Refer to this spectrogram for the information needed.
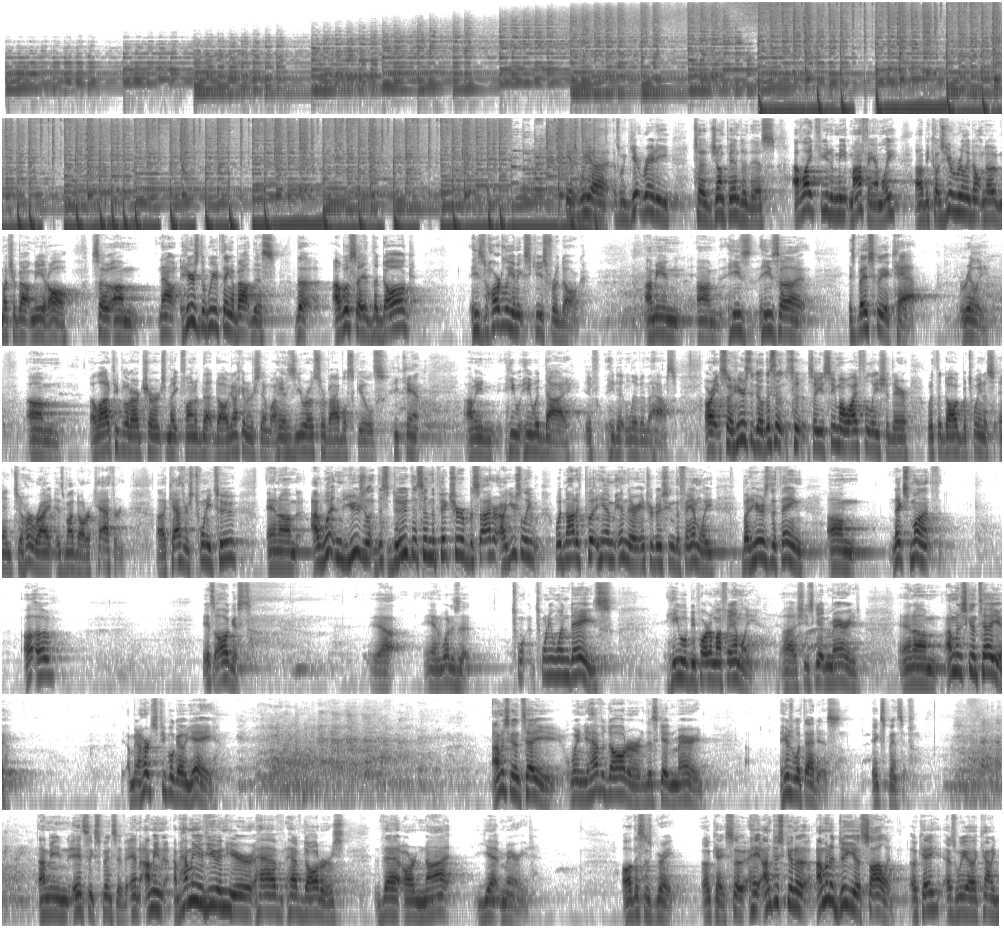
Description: A message from the series "One Off Messages."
